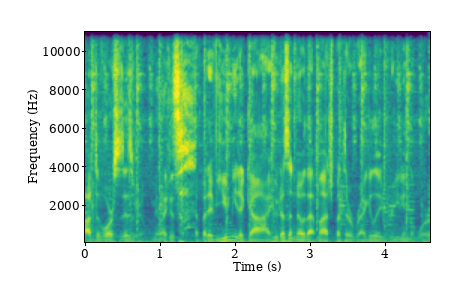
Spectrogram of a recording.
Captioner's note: laughs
